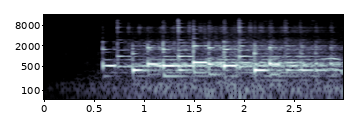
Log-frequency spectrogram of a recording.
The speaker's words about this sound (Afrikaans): Dis weer 'n naamlose oproep.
